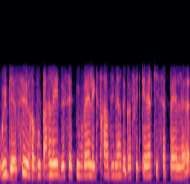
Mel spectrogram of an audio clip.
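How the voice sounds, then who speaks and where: A woman with a normal speaking voice talks at medium pitch and a moderate pace. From French-speaking Switzerland (Neuchâtel, La Chaux-de-Fonds). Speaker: literary translator. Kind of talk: interview.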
